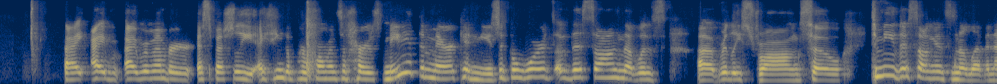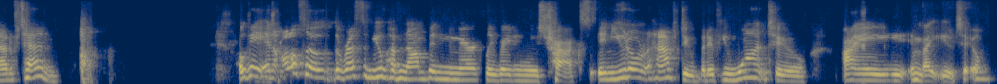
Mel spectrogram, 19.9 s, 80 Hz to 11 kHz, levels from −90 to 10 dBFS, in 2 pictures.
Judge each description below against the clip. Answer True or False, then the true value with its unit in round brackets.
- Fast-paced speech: False (195 wpm)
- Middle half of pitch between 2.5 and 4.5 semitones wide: False (5.3 semitones)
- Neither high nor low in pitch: False (230 Hz)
